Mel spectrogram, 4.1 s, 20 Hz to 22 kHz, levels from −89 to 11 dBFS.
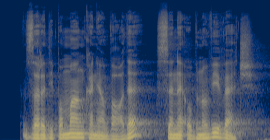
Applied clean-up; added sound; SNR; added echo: none; none; none; none.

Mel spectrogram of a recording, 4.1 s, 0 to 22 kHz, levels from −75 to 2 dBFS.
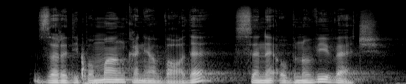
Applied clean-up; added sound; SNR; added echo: none; Knock / Wood; 16 dB; none.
